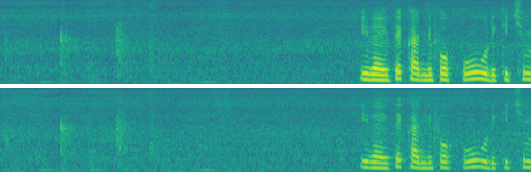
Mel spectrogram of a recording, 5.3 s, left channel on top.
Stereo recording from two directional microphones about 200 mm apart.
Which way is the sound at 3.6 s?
25° left (ahead or behind).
